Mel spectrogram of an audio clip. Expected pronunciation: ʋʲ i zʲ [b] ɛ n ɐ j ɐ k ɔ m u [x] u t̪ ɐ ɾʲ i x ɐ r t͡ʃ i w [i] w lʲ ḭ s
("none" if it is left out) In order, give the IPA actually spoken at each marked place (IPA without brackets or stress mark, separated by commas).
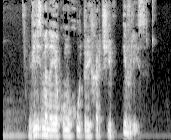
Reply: m, x, i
